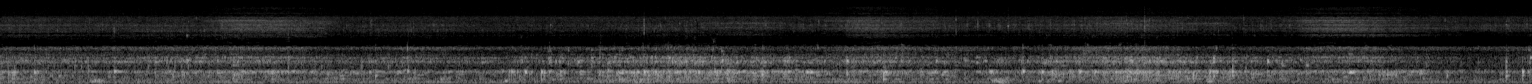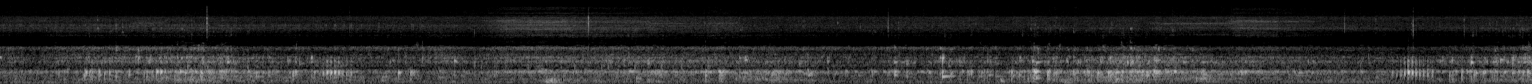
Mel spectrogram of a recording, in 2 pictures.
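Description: Underwater ambience heard through a diving camera's housing: a steady muffled hum with light crackle, broken about every five to six seconds by a second-long rush of a scuba diver's exhaled regulator bubbles.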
